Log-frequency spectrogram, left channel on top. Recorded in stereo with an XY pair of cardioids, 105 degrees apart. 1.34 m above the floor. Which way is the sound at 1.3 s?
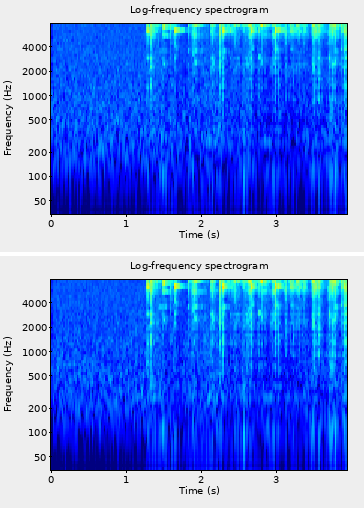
40° right.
